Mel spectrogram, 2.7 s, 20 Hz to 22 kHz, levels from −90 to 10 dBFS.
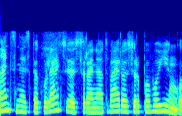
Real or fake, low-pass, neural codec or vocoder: real; 7.2 kHz; none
